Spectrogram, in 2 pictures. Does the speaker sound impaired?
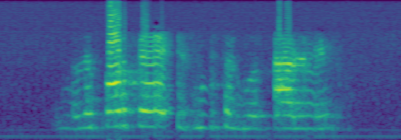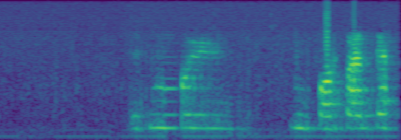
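Yes: Down syndrome; recites own poems, answers interview questions in full sentences; self-described good language.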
